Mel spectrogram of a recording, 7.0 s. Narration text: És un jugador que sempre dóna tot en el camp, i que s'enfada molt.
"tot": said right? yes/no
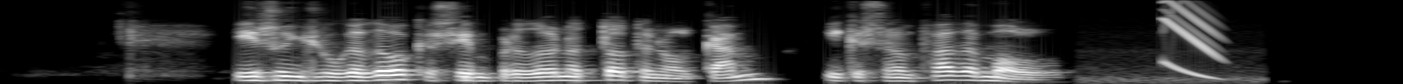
yes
